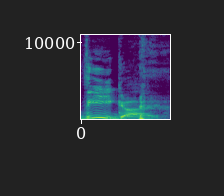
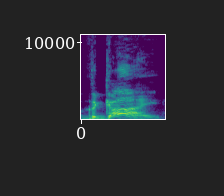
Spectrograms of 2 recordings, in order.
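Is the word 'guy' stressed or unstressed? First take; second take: unstressed; stressed. First: The word guy carries no emphasis. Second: The word guy carries strong emphasis. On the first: The speaker calls it wrong. "So he says" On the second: The speaker calls it right. "You have to emphasize the word guy"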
